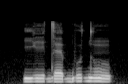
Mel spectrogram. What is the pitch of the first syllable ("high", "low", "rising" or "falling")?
low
